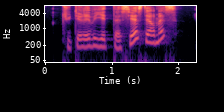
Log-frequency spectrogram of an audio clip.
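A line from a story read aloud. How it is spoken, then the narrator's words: Plain. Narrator (French): dit la chouette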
